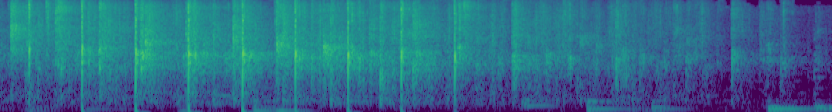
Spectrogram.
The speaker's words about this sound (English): Let's give Paula and Martha a huge round of applause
